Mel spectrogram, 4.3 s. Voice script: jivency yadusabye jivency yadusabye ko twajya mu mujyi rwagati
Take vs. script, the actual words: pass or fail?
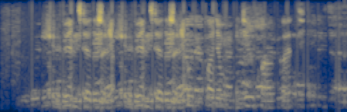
pass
